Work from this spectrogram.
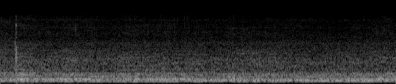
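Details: Honey bees kept in a house, a steady low droning hum from many bees, continuous and even throughout without breaks.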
